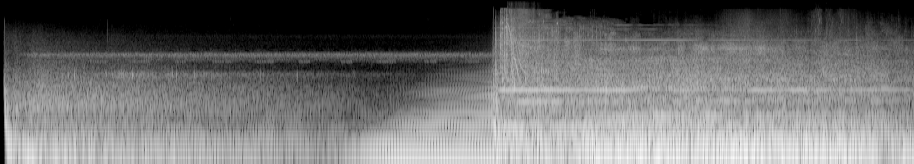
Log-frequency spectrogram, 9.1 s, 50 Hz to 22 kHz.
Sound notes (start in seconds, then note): 0.4 crickets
